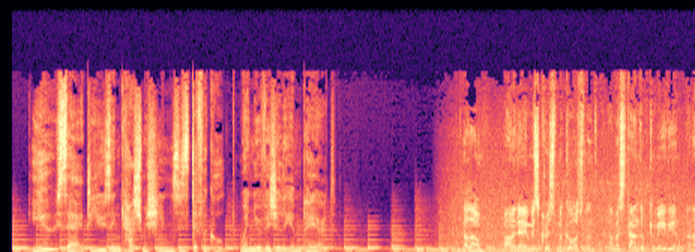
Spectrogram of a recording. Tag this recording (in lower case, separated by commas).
music, speech, outside, urban or man-made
